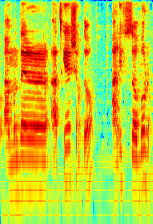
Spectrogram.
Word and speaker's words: أَ: তো আমাদের আজকের শব্দ আলিফ জবর আ। আলিফ জবর আ, এটা উচ্চারণ হয় আ।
